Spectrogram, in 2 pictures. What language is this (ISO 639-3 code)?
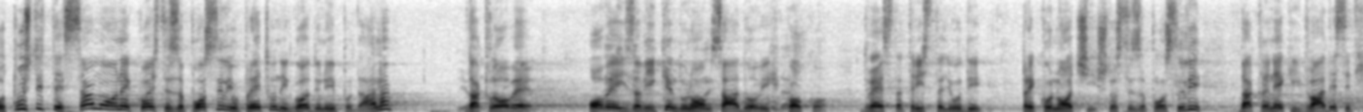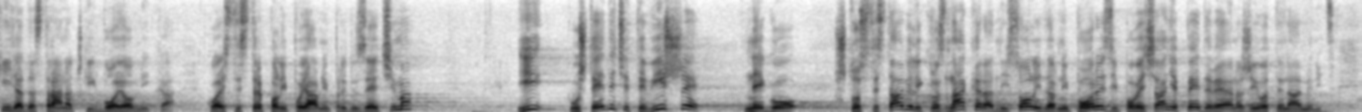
srp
